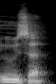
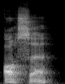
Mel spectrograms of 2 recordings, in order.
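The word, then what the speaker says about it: Oser: you will find that it's it's spelled o s e r which the instin is to call that an oer but we have it on good authority it was pronounced slow locally as Osa right now what is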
